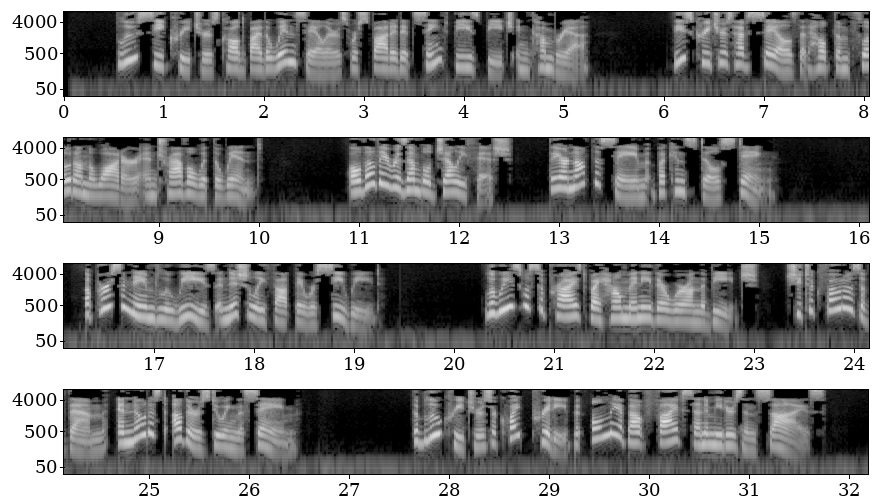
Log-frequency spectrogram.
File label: english news lower intermediate fast; by the wind sailors visit st bees beach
